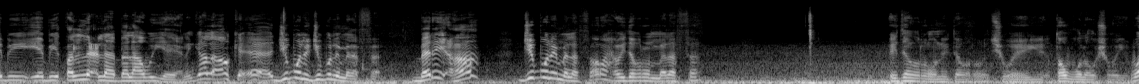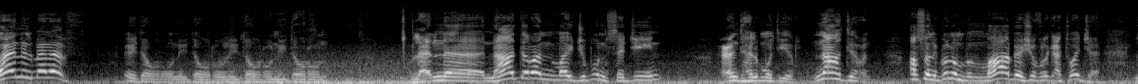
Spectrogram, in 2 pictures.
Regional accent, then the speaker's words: Kuwait; عندنا في الكويت

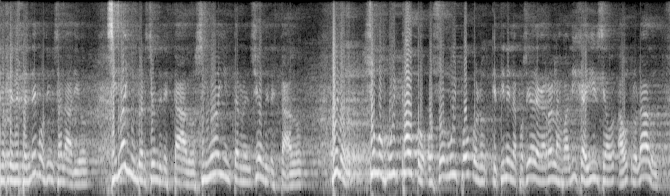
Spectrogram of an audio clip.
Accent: Neuquén, Argentina; para nosotros, como patagónico, quiero hacer un planteo. Nosotros que somos de la Patagonia, no somos la pampa húmeda. Yo he tenido la suerte hoy de estar recorriendo todo el país, pero soy de una provincia de Neuquén

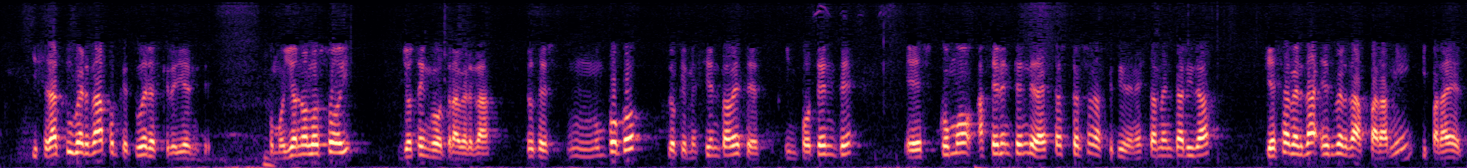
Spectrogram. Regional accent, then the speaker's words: Girona, Catalonia, Spain; de Gerona también.

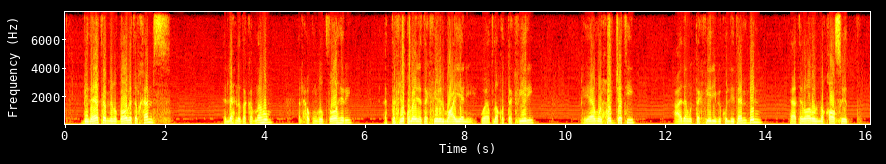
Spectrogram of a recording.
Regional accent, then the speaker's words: Egypt; اللي هم عندنا في مصر يقول لك إيه ده

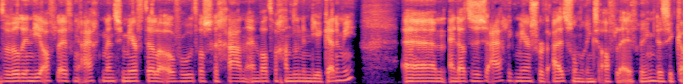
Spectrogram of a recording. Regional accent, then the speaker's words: Bunnik, Utrecht, Netherlands; ik in mijn jonge jaren in Bunnik opgegroeid ben tegenover een schoolplein.

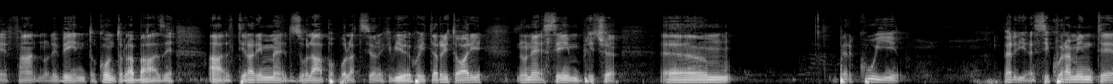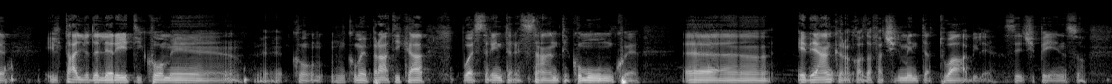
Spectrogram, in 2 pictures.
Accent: Lombardy, Italy; anch'io vengo dalla provincia di Varese e ho seguito, diciamo, tutto quello che possono essere delle lotte antimilitariste nel territorio

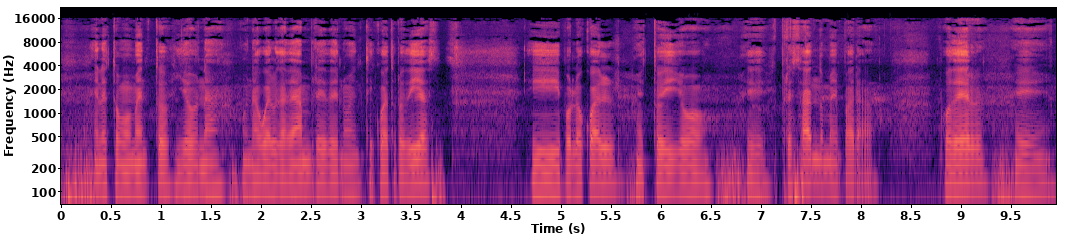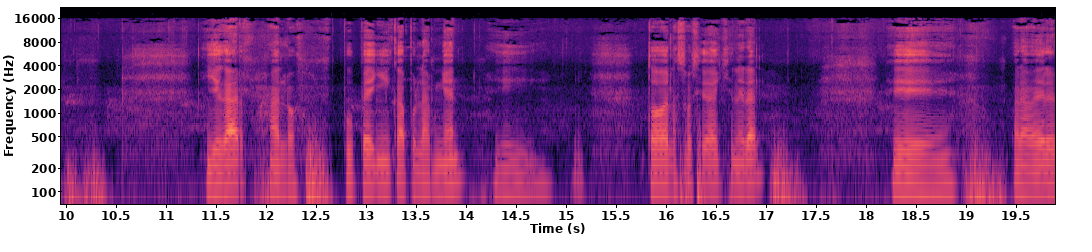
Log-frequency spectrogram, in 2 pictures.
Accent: Los Lagos, Chile; soy machi de la nación mapuche, soy del territorio de la Futa Huillimapu.

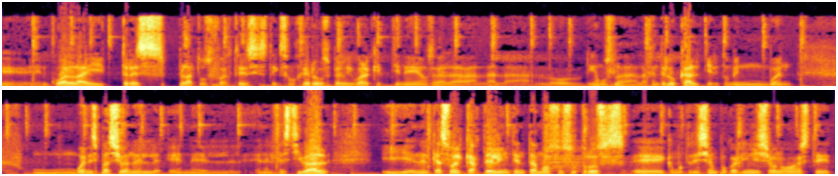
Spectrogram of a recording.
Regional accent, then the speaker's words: Mexico; estoy yo, soy mexicano parece

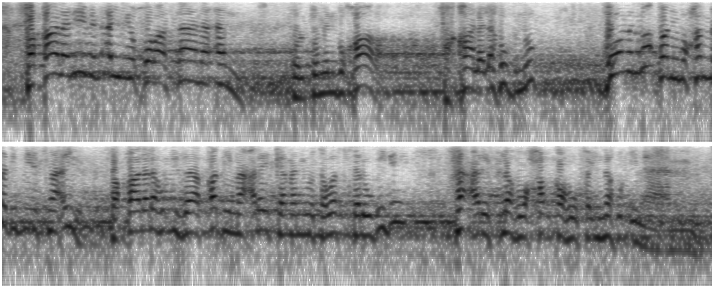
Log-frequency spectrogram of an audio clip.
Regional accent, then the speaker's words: Egypt; الفأس يا أخوان التي عندنا في مصر نقول عنها الفأس هي المسحاة

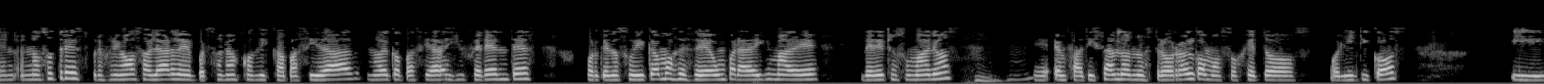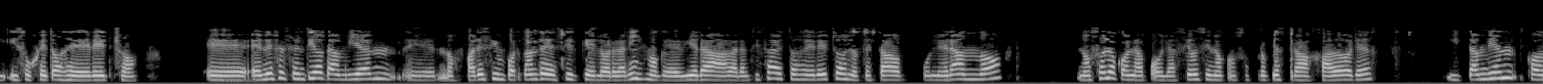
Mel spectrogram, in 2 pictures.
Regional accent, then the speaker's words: Patagonia, Argentina; En la Patagonia, por ejemplo, yo vivo, soy de la Patagonia, y las distancias geográficas son muy grandes.

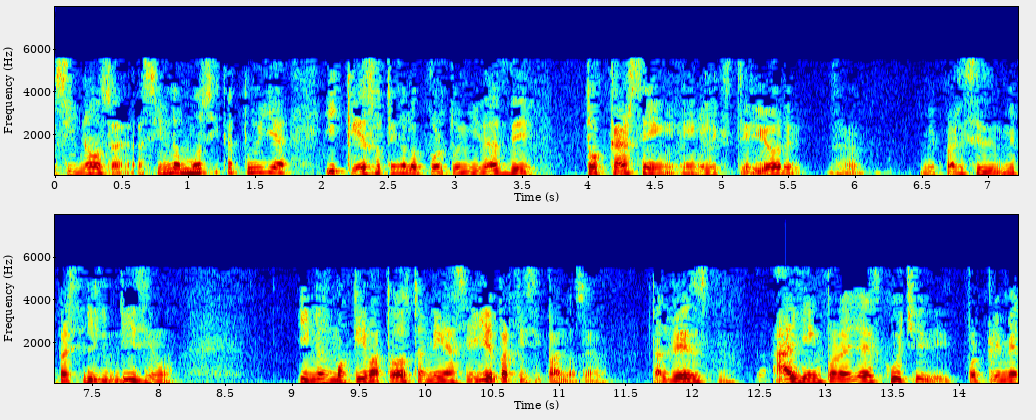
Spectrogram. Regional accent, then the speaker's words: Ecuador

